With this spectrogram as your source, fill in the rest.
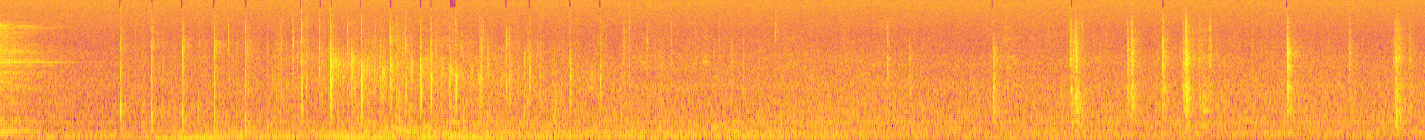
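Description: A flag flaps and snaps sharply in the wind.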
